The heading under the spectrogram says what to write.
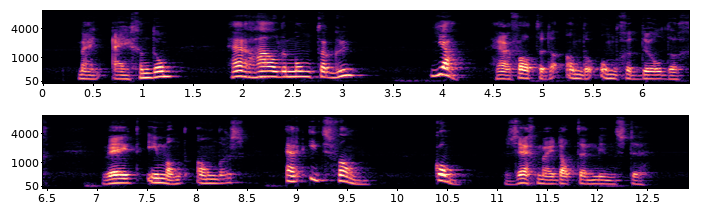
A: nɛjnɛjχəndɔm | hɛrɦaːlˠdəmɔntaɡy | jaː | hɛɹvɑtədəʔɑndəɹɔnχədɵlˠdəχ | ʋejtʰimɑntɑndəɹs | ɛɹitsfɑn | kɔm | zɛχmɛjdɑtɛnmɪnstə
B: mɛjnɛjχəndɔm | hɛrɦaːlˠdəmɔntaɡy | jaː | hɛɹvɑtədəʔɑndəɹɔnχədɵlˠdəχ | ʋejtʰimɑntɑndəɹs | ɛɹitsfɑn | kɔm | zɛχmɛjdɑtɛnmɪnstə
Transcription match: B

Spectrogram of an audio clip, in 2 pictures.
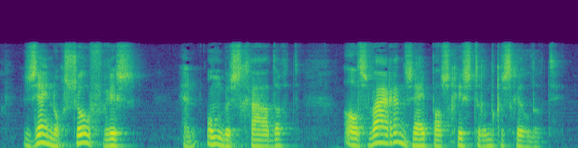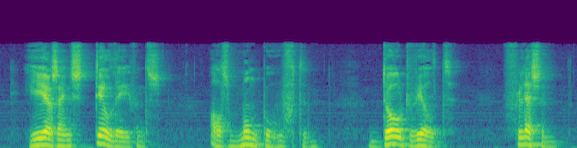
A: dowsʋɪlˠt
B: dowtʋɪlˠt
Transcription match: B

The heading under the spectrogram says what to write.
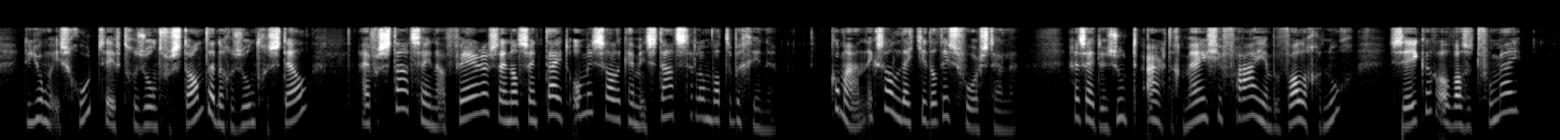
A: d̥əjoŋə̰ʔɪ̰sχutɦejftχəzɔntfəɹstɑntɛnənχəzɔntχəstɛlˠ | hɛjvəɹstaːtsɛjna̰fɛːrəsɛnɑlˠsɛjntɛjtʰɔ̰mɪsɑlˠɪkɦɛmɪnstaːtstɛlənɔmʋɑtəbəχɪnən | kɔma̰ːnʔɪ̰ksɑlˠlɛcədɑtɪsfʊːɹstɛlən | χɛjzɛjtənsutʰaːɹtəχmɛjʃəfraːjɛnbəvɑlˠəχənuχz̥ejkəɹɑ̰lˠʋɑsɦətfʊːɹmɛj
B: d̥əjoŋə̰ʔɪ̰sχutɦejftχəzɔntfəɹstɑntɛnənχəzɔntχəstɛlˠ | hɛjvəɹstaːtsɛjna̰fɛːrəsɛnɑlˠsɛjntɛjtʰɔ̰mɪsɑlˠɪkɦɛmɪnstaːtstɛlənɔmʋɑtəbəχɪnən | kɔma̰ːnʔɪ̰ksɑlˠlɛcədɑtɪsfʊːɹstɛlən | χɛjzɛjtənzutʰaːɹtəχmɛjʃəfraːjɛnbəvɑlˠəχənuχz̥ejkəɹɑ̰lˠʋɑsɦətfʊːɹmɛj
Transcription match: B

